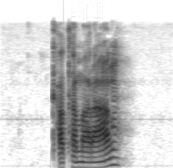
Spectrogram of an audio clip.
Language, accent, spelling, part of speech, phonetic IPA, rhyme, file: German, Austria, Katamaran, noun, [ˌkatamaˈʁaːn], -aːn, De-at-Katamaran.ogg
- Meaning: catamaran (twin-hulled yacht)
